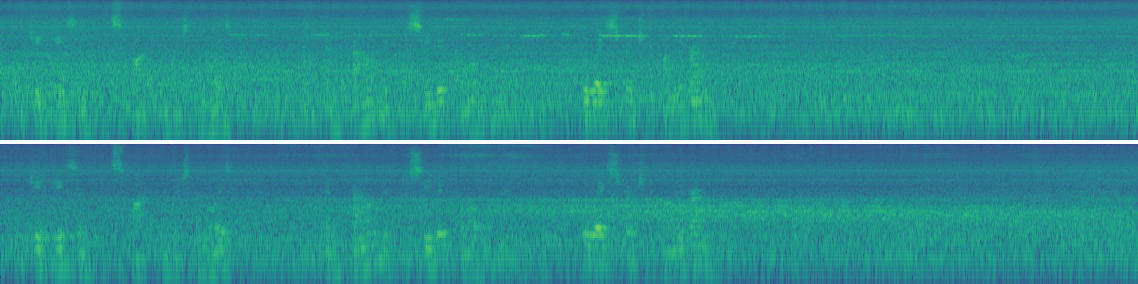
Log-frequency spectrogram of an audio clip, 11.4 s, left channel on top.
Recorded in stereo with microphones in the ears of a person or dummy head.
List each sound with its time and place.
0.3 s a man speaking: 25° left (ahead or behind), 0.9 m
